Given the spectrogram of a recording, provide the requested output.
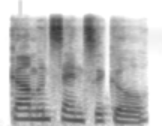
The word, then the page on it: commonsensical: Indian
